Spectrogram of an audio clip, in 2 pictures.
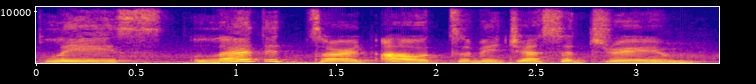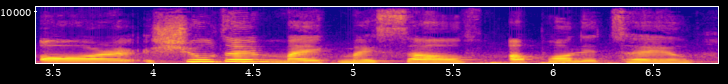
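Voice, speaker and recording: A woman's voice: high voice, takes it slowly, over music. A woman giving a scripted dramatic reading for a fan comic dub, voicing the dialogue and narration herself.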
